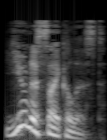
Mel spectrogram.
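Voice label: "unicyclist", British English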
